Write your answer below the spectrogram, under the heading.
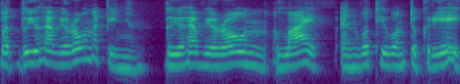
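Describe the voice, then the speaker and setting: A woman with a non-native accent speaks at a moderate pace. Her voice sits fairly low, with ordinary pitch variation. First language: not English. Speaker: life coach and author. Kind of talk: podcast interview.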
